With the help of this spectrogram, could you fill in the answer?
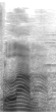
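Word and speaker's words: لام: ada di ujung lidah cara membacanya di cara membacanya adalah dengan menggerakkan semua lidah dan bertemu dengan ujung dari langit-langit mulut Oh ya jadi lam itu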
